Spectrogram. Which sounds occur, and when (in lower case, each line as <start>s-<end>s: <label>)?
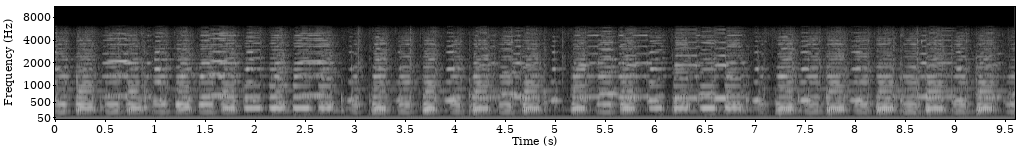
0.0s-9.6s: music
